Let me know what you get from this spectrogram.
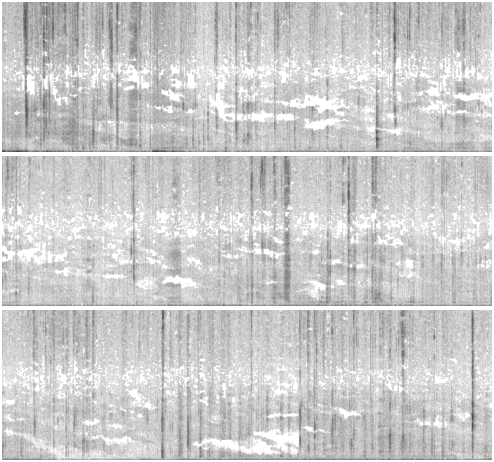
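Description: Close-miked chewing and wet mouth sounds of someone eating mouthfuls of rice and stir-fried genjer greens by hand, with many small clicks. There are a couple of low thumps in the first second and about three seconds in.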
